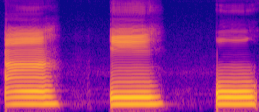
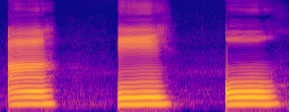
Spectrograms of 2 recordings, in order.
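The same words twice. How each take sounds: First: The vowels are nasal and resonate in the nose. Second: The same.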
